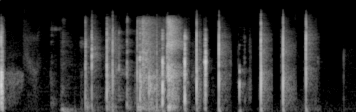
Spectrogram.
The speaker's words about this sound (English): So with that said, folks who are able, turn your camera on, turn your microphone on, join me in giving a round of applause and appreciation to our amazing speakers today.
